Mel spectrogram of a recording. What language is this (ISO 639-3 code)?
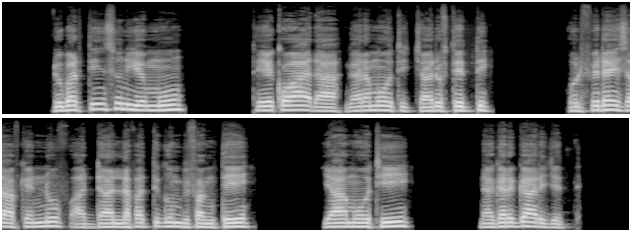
orm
